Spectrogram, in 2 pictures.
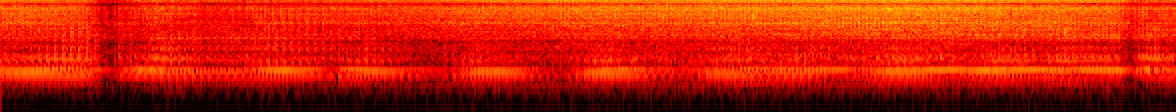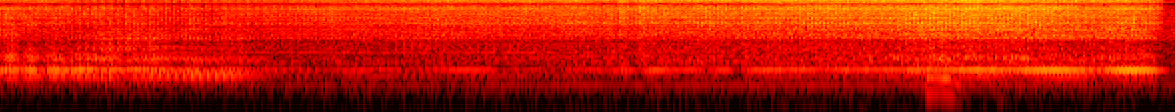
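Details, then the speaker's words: Woodturning lathe, hollowing a bowl with a half-inch spindle gouge: a pulsing squeal about twice a second that fades as the cut settles; the thin side wall is flexing, and the sound goes once the right cut is found. "Now you can hear it, and it's because it's flexing a little bit on the side. But if you persevere, if you get the right cut, you'll know when you've done it because the sound goes."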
